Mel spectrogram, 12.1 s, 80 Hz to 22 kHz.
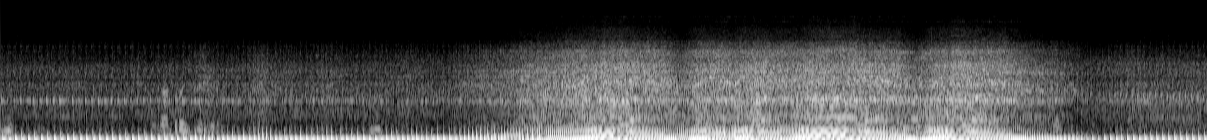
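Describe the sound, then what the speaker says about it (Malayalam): A TVS Apache RTR 200 4V motorcycle, 2021 BS6 edition, idles with a loud, steady exhaust note, then revs up and down in several rising and falling pulls, recorded close by. "അപ്പോൾ എക്സോസ്റ്റ് നോട്ട് കേട്ടിട്ടുണ്ടാവും. വേറെ ലെവൽ എക്സോസ്റ്റ് നോട്ടാണ്"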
